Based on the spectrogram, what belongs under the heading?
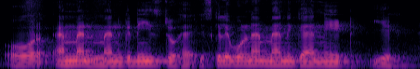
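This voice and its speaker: A man's voice: medium pitch, level tone, a little slow, a little hiss or hum. A man teaching chemistry in a patient, repetitive way, asking questions and answering them himself and addressing his students fondly as children. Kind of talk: classroom lesson explanation.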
